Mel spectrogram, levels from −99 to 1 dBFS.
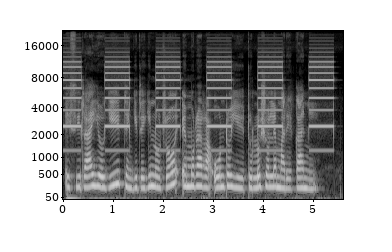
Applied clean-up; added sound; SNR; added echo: none; Alarm; 2 dB; none.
